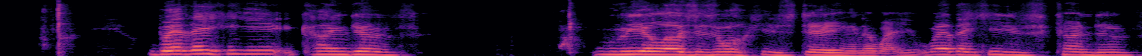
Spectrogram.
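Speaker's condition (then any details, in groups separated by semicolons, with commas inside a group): Cerebral palsy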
